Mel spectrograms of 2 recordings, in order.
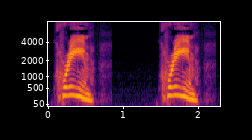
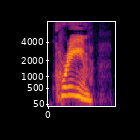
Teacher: It sounds like she's adding an extra syllable. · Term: crispy R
